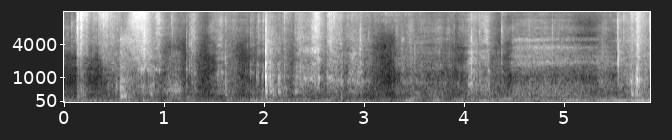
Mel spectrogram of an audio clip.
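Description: Rustling and crinkling of a rolled diamond-painting canvas and its protective paper sheet being handled, with irregular sharp crackles, the sharpest about two seconds in.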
